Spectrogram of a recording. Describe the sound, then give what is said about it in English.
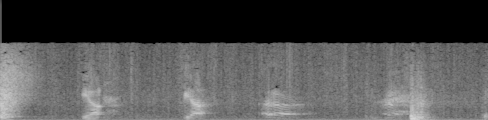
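Gunshots in a radio drama, a few sharp whip-like cracks spaced roughly a second apart, each short and punchy over a quiet background. “I warn you, Randolph. I've got a gun. I'm going to shoot.”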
